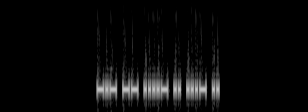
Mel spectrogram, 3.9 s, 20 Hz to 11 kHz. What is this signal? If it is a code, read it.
Morse code, heard as a keyed tone, about 46 wpm, 700 Hz. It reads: KM4IVI
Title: USA Call Signs - 6 Characters - Repeated 2x - 45wpm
